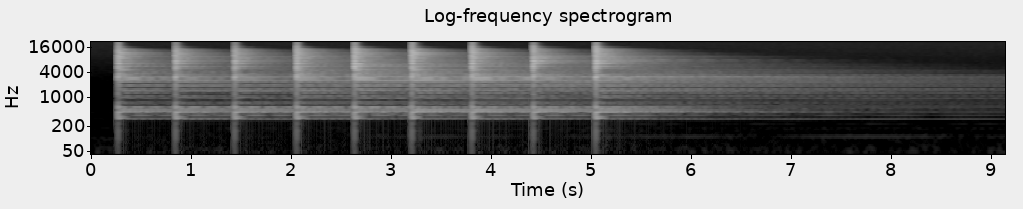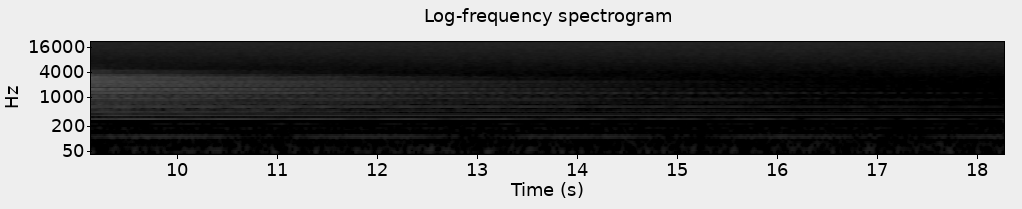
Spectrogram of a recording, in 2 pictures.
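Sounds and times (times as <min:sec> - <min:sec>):
cymbals: 0:00.3 - 0:08.8.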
